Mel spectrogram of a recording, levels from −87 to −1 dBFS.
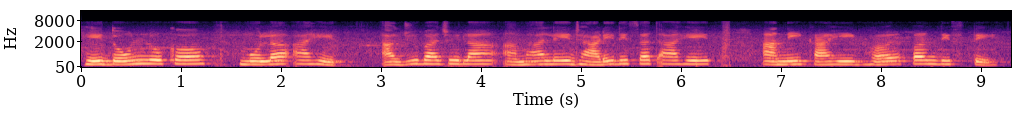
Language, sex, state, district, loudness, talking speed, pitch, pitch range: Marathi, female, Maharashtra, Gondia, -15 LUFS, 95 wpm, 215 Hz, 200-230 Hz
